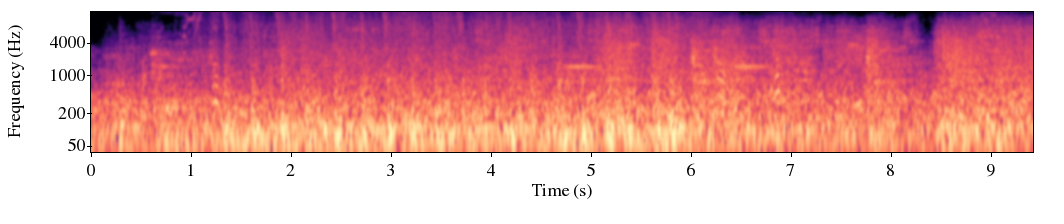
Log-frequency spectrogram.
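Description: Explosions boom and rumble in a video game.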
